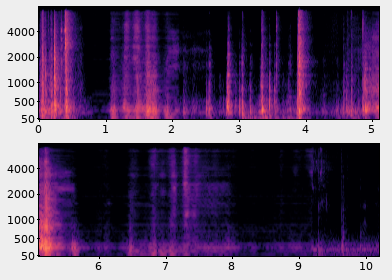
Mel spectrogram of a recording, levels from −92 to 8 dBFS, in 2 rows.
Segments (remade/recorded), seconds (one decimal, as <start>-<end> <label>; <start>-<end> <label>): 0.0-0.8 recorded; 0.8-2.1 remade; 2.1-5.0 recorded; 5.0-9.2 remade; 9.2-10.2 recorded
